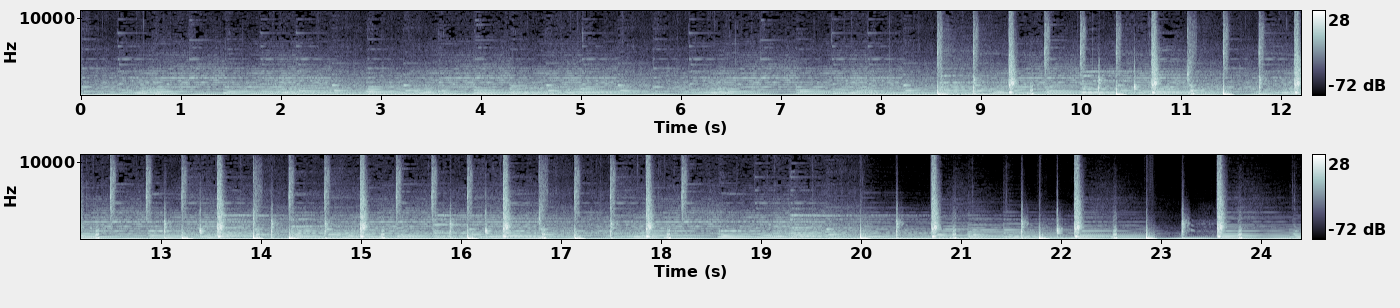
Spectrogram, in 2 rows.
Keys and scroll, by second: 2.8 ctrl+t.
